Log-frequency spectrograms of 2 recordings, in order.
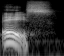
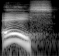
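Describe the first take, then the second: First: The name is called at a quiet volume. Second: The name is called at a loud volume.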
